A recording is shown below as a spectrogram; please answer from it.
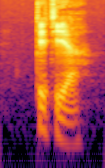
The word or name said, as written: Titiya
